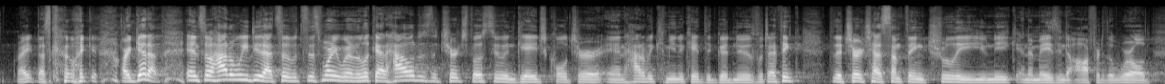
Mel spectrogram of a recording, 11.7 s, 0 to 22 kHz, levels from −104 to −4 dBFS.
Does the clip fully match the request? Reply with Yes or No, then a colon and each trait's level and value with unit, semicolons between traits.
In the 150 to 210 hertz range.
No: medium, 140 Hz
